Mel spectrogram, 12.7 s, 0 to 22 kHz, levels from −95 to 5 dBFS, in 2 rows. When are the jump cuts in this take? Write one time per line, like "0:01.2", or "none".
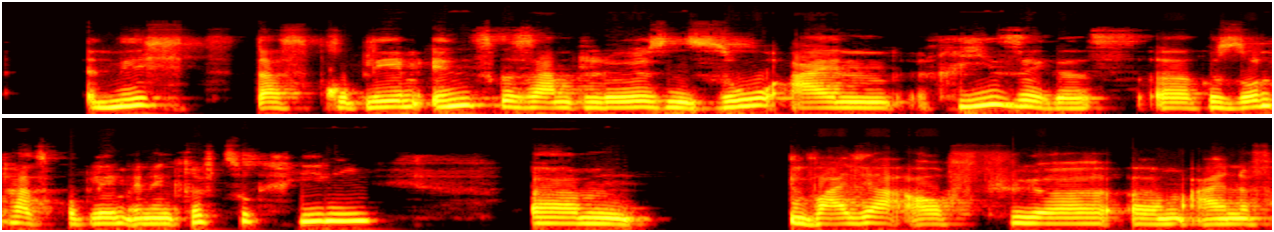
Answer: none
